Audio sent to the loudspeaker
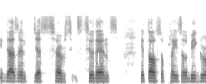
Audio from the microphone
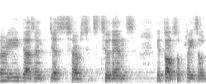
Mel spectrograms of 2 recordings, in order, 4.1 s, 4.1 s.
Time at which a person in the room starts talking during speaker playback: none

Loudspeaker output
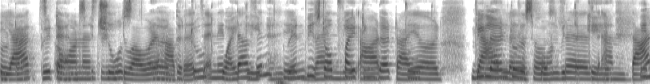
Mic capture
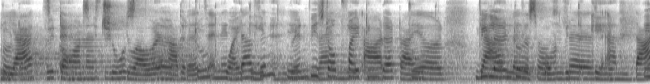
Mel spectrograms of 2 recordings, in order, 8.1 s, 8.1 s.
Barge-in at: none

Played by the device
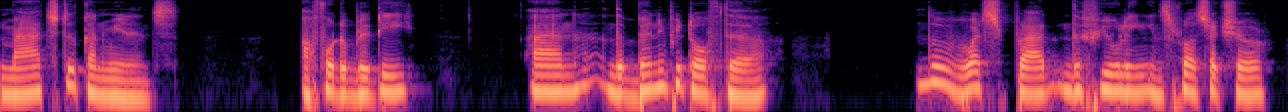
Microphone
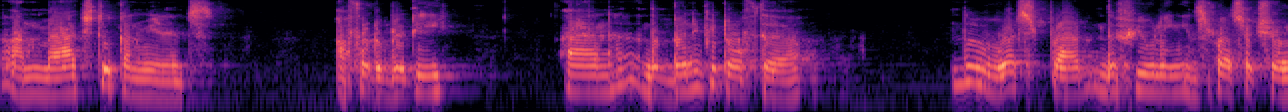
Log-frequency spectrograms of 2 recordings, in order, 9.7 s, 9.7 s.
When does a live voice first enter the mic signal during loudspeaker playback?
none

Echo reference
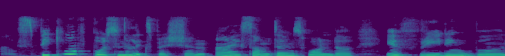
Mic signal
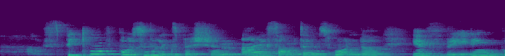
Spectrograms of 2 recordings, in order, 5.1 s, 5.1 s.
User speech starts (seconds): none

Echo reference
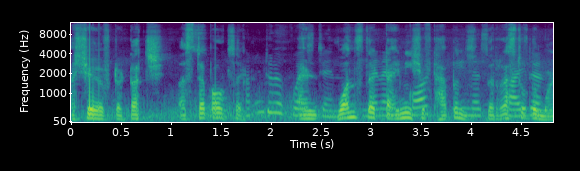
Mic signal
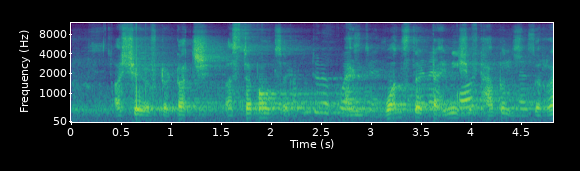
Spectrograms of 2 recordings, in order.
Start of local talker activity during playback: none

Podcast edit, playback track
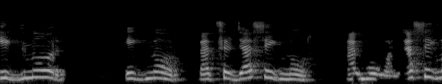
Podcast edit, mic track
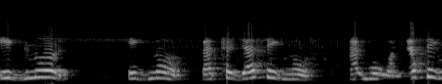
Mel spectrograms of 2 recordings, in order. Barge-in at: none

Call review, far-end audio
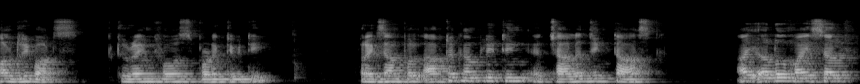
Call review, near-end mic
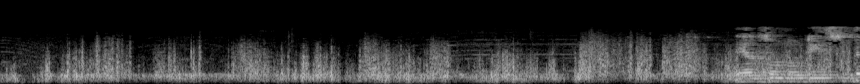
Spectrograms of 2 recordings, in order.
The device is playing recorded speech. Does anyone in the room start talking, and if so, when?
7.3 s

